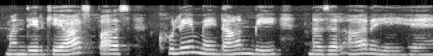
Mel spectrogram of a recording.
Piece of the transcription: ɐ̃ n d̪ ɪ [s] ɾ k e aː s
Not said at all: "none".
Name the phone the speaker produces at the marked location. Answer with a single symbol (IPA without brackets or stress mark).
none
